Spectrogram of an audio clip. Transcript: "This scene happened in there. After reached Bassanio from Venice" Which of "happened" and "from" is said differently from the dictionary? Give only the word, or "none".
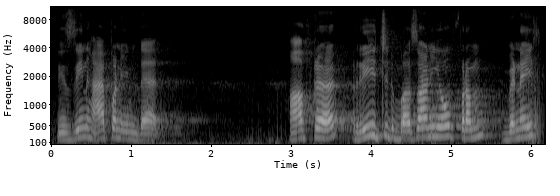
happened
